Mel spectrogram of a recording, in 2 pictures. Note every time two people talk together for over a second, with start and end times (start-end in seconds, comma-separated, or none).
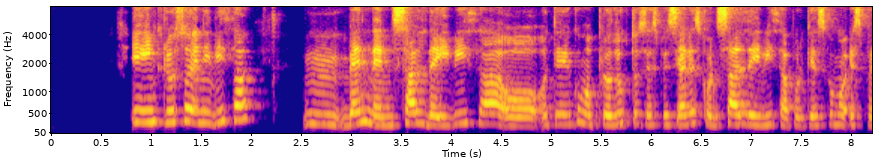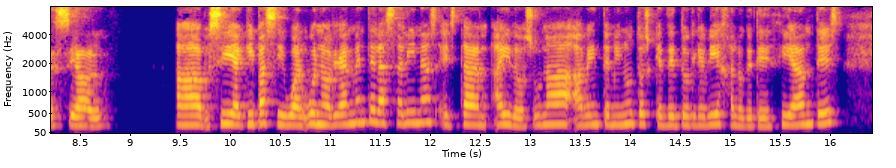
none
